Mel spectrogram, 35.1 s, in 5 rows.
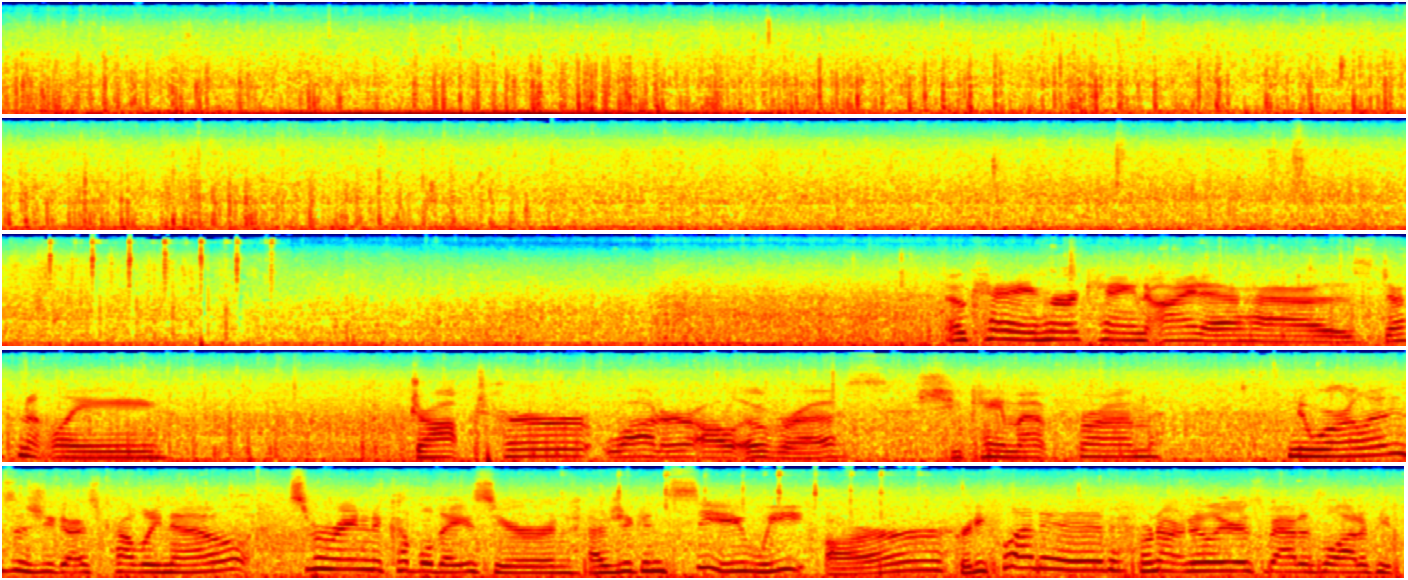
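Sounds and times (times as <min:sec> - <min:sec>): heavy rain pattering: 0:00.0 - 0:35.0
sharp ticks: 0:14.2 - 0:15.4.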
